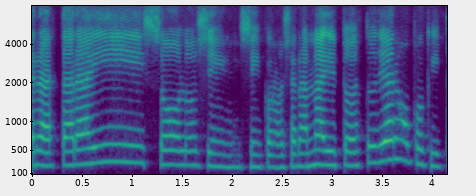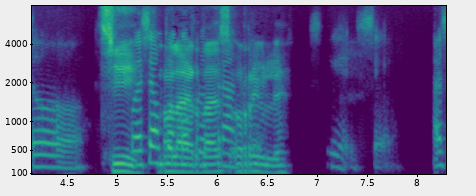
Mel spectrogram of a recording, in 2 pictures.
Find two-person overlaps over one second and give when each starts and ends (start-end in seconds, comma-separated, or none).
5.1-6.5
